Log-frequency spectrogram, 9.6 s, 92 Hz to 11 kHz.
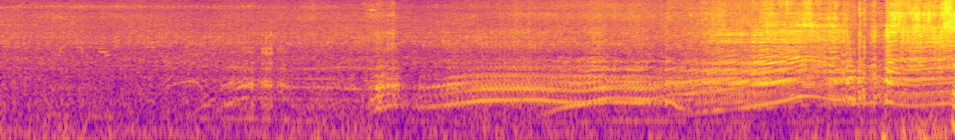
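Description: Race cars roar past at a half-mile airport drag race in Indiana, including a C4 Corvette, with rising and falling engine tones over steady crowd and wind noise; a voice talks over the passes.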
